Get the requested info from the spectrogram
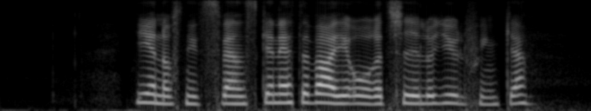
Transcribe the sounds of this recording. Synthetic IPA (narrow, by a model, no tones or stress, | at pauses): jeːnɔmsnɪt̪svɛnskənɛːt̪əɾvaɾjəoːɾət̪sɕiːlʊjʉ̟ːlɧɪŋka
